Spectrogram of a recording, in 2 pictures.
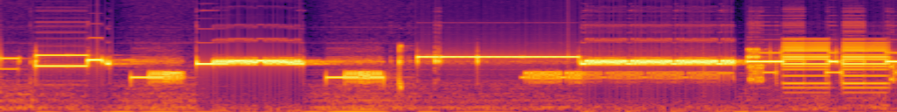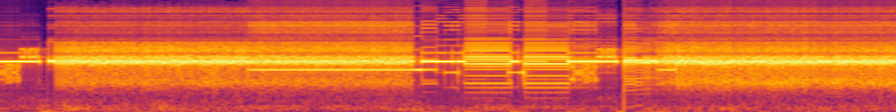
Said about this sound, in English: My God, that's a long modem. I was just going to say, that takes a long time to connect.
